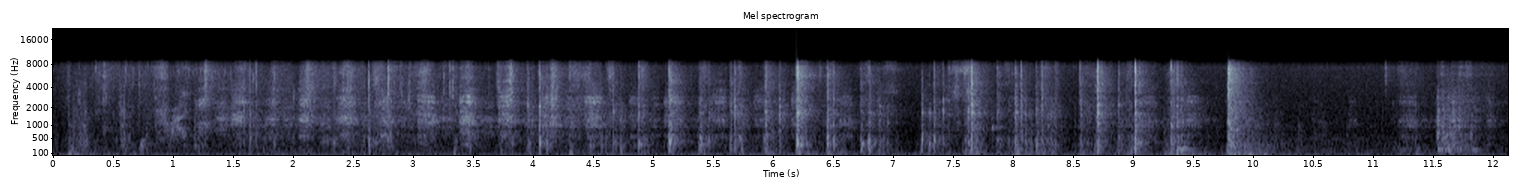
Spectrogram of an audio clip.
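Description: Boxer dog panting: quick, breathy breaths, several a second. A single sharp click comes about ten seconds in.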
